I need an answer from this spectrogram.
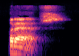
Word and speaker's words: perhaps: Uh this word is not perhaps, it's perhaps. H is silent.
